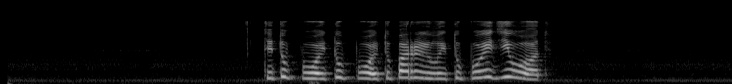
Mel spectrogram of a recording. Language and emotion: Russian, neutral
